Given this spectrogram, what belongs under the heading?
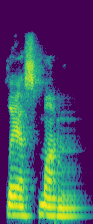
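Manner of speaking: usual speaking voice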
